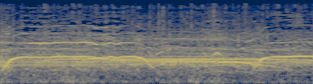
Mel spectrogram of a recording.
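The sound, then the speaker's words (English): A woman lets out long, high-pitched "woo" shouts, her voice sliding up and down between bursts, over the steady roar of an excited crowd. “The Lady Woo-er. The Woo-er girl, yeah.”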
